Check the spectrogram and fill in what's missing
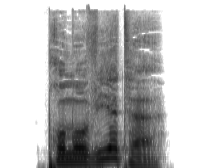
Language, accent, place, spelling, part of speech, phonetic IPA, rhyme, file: German, Germany, Berlin, promovierte, adjective / verb, [pʁomoˈviːɐ̯tə], -iːɐ̯tə, De-promovierte.ogg
- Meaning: inflection of promovieren: 1. first/third-person singular preterite 2. first/third-person singular subjunctive II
